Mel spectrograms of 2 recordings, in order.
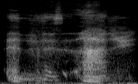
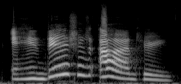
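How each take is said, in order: First: Whispered voice-train intro. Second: Put-on slow Southern-accented intro. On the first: Pretend. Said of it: "I'll voice train them". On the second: Audrey introducing herself in her Southern voice. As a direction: drag it out, Southern style. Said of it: "So, here's mine".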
